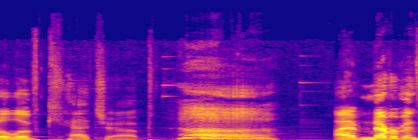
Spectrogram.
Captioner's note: gasps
